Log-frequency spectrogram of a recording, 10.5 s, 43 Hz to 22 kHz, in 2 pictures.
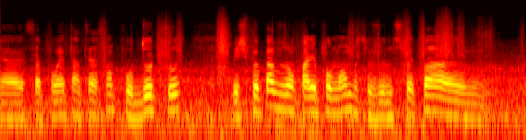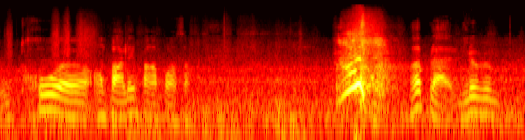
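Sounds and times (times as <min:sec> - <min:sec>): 
speech: 0:00.0 - 0:07.3, 0:08.6 - 0:10.4
person sneezing: 0:08.6 - 0:09.3.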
